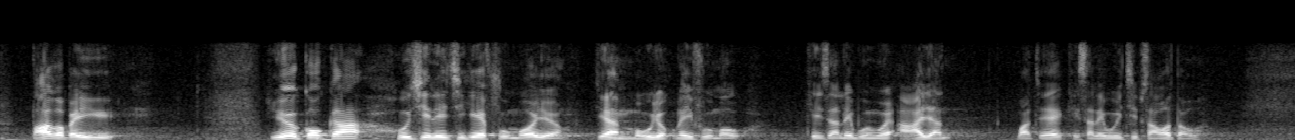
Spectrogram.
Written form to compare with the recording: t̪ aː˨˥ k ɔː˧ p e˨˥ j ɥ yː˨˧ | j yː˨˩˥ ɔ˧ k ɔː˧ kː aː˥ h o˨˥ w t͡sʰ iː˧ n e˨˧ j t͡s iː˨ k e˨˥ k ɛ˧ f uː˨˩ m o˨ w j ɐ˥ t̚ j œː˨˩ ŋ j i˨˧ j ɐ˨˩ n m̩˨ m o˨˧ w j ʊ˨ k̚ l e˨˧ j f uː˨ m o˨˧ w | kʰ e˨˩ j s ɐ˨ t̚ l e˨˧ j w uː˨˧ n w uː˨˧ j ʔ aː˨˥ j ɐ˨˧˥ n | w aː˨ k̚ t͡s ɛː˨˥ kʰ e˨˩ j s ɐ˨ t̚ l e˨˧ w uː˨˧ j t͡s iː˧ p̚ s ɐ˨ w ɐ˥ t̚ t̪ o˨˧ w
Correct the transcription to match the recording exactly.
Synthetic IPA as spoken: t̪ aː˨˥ k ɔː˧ p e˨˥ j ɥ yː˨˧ | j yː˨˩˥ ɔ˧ k ɔː˧ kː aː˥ h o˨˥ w t͡sʰ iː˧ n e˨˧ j t͡s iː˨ k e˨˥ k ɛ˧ f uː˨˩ m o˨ w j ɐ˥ t̚ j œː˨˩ ŋ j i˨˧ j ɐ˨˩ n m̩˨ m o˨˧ w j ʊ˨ k̚ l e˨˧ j f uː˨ m o˨˧ w | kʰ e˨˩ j s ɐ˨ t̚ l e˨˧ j w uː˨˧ n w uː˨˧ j ʔ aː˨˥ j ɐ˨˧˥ n | w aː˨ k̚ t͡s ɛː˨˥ kʰ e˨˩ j s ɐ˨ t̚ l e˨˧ w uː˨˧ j t͡s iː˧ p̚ s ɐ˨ w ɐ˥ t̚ t̪ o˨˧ w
